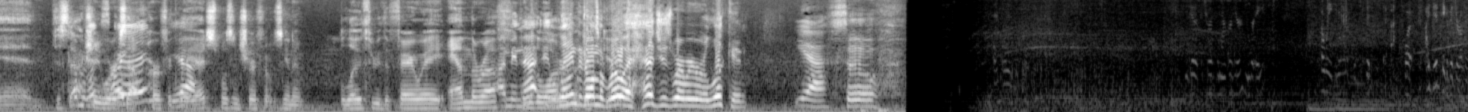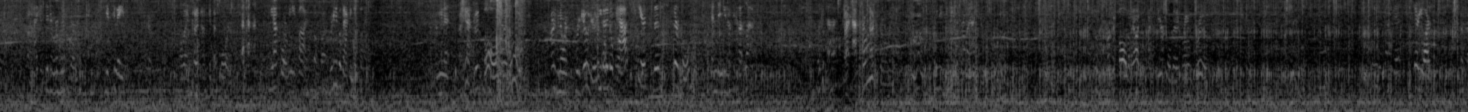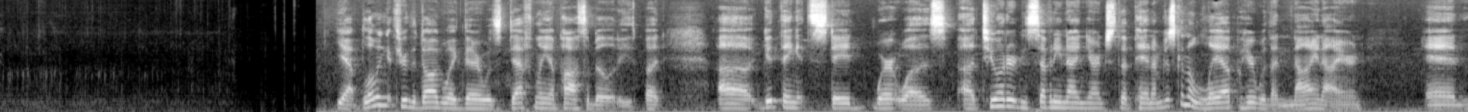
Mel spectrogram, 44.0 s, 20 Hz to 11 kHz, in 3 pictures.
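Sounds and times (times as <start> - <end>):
low steady hum: 9.9 - 28.6
bird calls: 11.8 - 30.5.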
